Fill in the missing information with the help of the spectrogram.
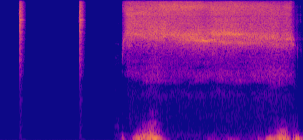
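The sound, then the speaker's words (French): A steak sizzles on a barbecue grill: two quick, sharp hisses, then a loud, steady sizzle lasting about two seconds, with soft low thumps as it starts and ends. “le bruit du steak quand on le cuit, ce soit le même que le bruit d'un vrai steak de bœuf qu'on mettrait sur le barbecue.”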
